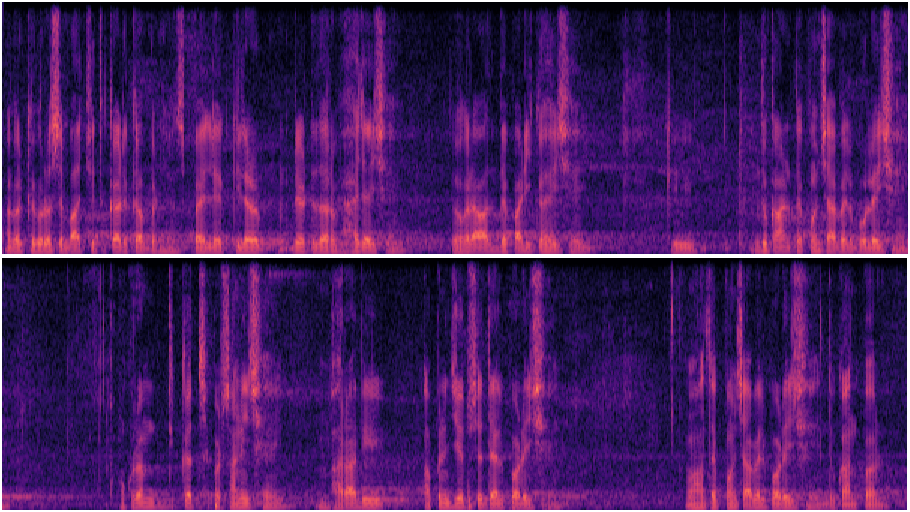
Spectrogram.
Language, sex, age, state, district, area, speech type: Maithili, male, 18-30, Bihar, Purnia, rural, spontaneous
